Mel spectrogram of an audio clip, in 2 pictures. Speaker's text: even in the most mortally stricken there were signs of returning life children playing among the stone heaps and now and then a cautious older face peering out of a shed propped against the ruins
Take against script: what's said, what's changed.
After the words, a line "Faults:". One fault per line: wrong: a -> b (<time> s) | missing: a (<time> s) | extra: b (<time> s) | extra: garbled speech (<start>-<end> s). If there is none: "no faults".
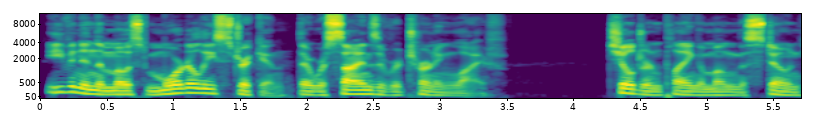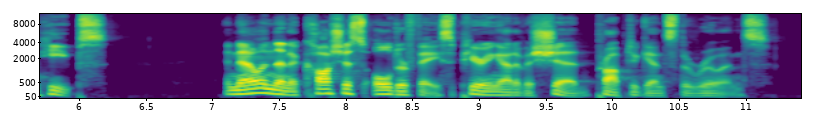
even in the most mortally stricken there were signs of returning life children playing among the stone heaps and now and then a cautious older face peering out of a shed propped against the ruins
Faults:
no faults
